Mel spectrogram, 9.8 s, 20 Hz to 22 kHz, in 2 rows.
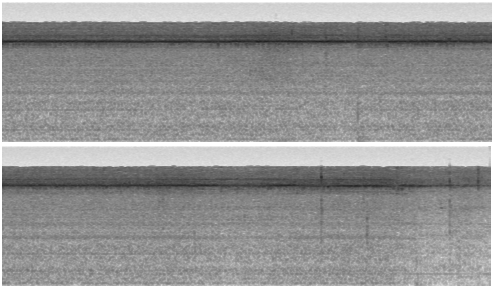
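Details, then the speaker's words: Gigabyte HD 7970 overclocked graphics card under gaming load (Battlefield, Crysis, about 80% activity): thin, steady high-pitched buzz over loud fan rush, louder in Crysis, stopping when the game closes; card otherwise works fine. "but yeah other than that though the card is absolutely fine other than the fact that it makes a little buzzing noise"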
